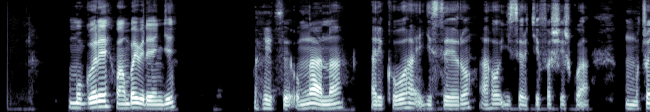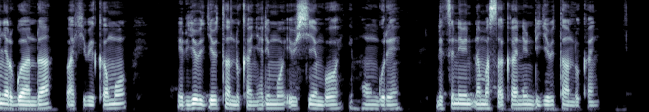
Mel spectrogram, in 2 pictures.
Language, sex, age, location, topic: Kinyarwanda, male, 25-35, Musanze, government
